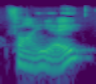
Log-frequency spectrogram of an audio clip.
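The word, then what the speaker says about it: Fage: So there is a brand um called Fier. It's spelled F A G E, but you can get versions of it in Little and Aldi.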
